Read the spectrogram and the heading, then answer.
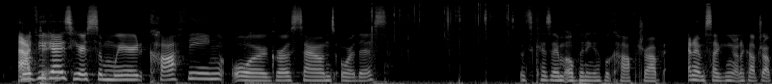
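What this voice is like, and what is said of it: Voice sounds sick. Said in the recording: “Sorry if I sound different. I'm just so sick.”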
